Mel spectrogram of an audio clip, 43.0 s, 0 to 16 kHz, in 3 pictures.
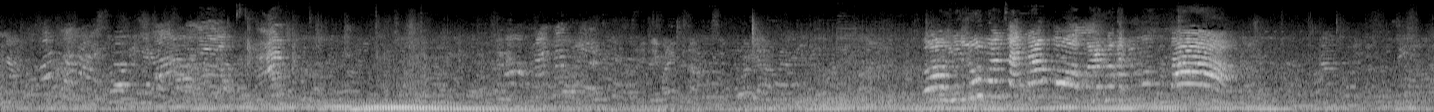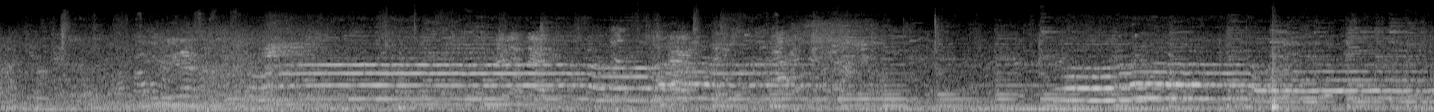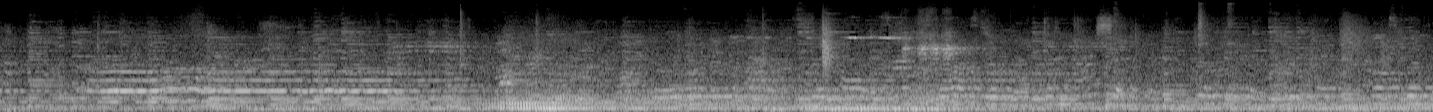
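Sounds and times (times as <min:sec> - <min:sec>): voices talking and calling out: 0:00.0 - 0:43.0
woman singing into microphone: 0:16.8 - 0:22.9, 0:24.8 - 0:34.0, 0:34.7 - 0:43.0
acoustic guitar chords: 0:16.8 - 0:43.0.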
